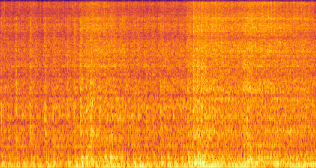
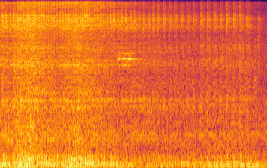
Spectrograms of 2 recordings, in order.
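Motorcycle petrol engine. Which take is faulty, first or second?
second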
